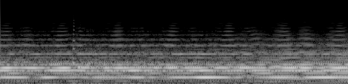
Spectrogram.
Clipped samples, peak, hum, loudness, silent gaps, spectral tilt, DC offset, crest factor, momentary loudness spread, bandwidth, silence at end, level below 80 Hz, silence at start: under 0.1%; -6 dBFS; none; -18 LUFS; none; -7.5 dB/octave; under 0.1%; 12 dB; 4 LU; 6 kHz; 0 s; -48 dBFS; 0 s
